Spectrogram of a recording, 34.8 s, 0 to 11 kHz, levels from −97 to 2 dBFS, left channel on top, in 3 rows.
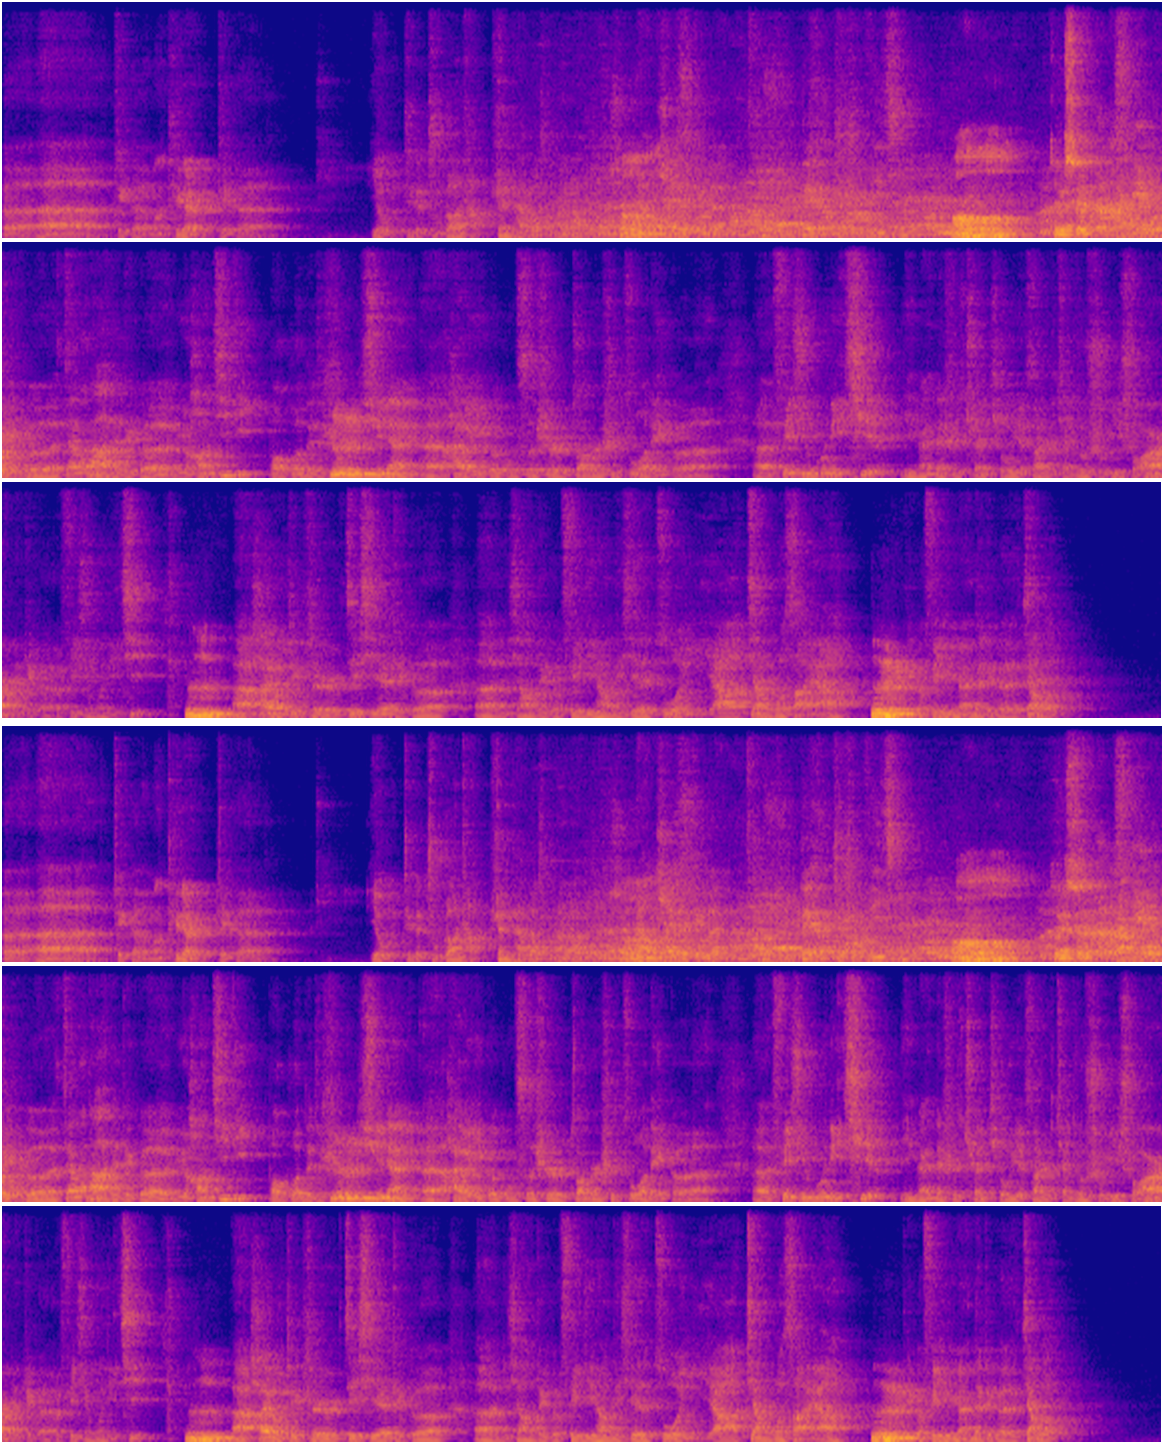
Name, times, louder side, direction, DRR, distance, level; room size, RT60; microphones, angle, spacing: voice 1, 0.0-2.7 3.7-9.1 10.5-24.9 25.5-31.6 32.3-33.7, right 2 dB, 65° right, -4 dB, 0.4 m, -35 dB
sound 1, 5.1-11.8, equal, ahead, 0.6 m, -32 dB
voice 2, 6.2-6.6 9.5-10.2 10.5-10.9 14.9-15.5 25.0-25.5 31.9-32.3, left 2 dB, 45° left, 0 dB, 0.3 m, -22 dB
2.6 x 2.0 x 3.0 m, 1.1 s
head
